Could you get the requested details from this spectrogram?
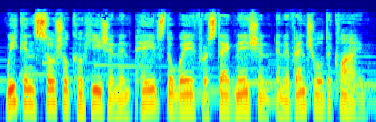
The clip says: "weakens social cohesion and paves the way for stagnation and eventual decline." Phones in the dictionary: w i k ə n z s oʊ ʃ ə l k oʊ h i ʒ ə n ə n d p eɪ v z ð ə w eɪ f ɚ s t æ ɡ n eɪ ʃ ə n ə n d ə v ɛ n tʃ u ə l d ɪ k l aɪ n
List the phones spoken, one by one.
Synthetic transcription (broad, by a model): w i k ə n s oʊ ʃ l k oʊ h i ʒ ə n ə n p eɪ v z ð ə w eɪ f ɚ s t æ ɡ n eɪ ʃ ə n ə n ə v ɛ n tʃ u l d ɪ k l aɪ n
